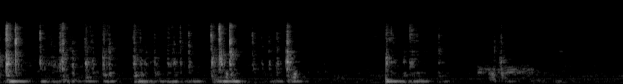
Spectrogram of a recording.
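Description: Computer keyboard typing: a quick run of keystrokes for about three seconds, a short pause, then a few more keystrokes.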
